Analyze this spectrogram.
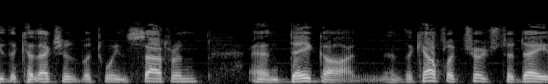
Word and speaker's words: Dagon: the pope he represents the worship of daegon it's spelled d-a-g-o-n dagon dagon is an ancient phoenician canaanite god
